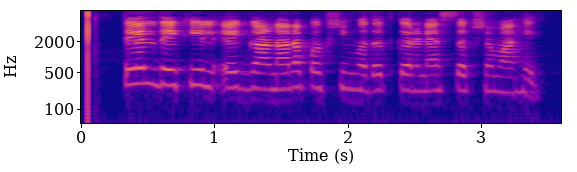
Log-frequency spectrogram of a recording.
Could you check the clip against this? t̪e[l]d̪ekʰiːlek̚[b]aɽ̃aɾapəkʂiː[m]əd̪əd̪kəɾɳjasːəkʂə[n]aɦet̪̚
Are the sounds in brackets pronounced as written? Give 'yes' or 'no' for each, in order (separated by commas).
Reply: yes, no, yes, no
